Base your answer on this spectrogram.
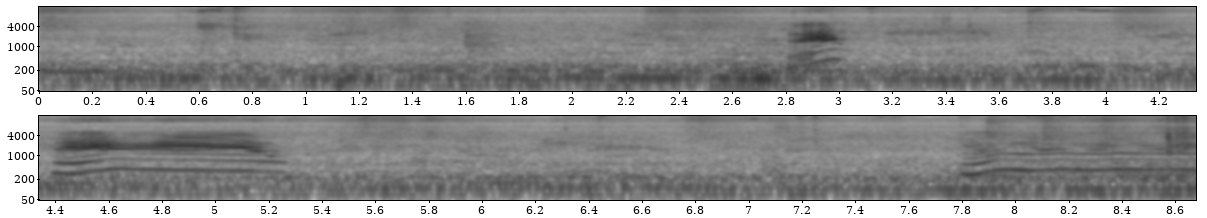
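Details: A pet cat gives two drawn-out, tonal meows that rise then level off, separated by a few seconds. Low background rumble and faint voices accompany them.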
